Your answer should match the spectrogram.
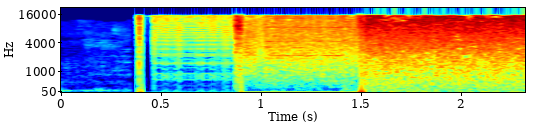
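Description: A sharp click, then a loud, even hiss that steps up louder about a second and a half in.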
